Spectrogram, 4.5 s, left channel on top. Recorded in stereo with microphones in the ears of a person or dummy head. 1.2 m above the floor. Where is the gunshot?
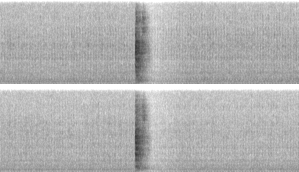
15° right (ahead or behind), 1.8 m.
